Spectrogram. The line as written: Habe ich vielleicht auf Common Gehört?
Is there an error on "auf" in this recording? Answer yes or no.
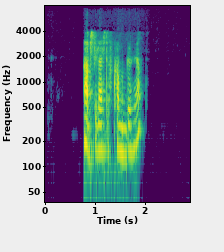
no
